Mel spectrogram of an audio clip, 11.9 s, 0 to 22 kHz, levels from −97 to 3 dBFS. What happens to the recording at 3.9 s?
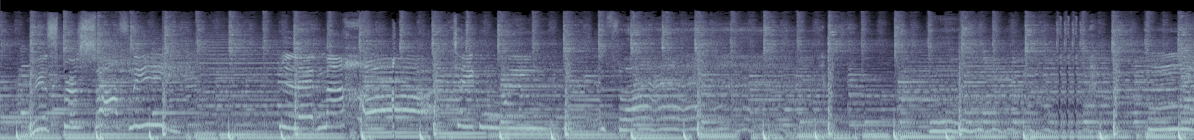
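Repeated frames: a 52.2 ms block, fitting two compressed frames, was sent twice at 3.91–3.96 s, so the sound stutters and runs 52.2 ms longer.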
